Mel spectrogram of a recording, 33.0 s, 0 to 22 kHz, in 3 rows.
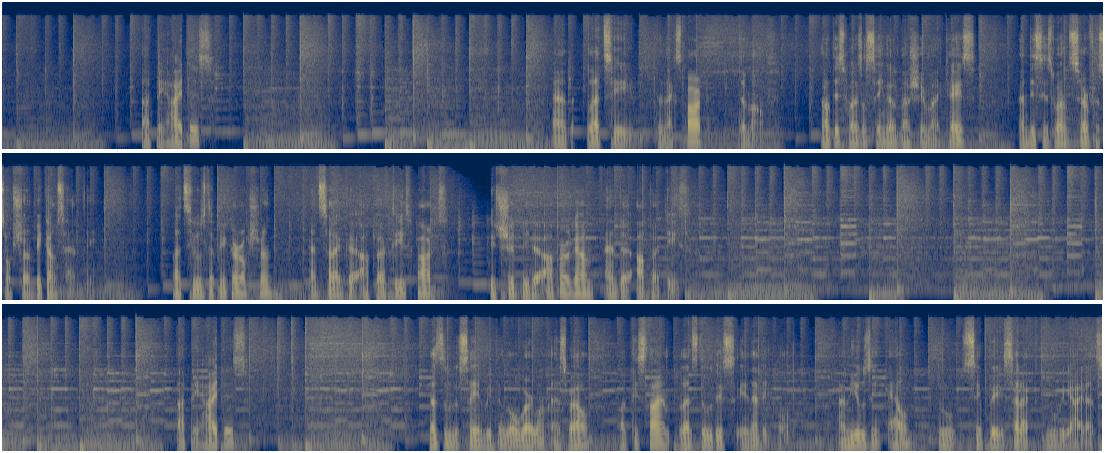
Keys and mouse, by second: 0.6 click, 1.0 drag, 1.6 click, 2.0 click, 3.4 click, 3.7 click, 4.2 click, 4.6 click, 5.2 shift+drag, 5.5 drag, 9.2 shift+middle click, 9.7 drag, 10.1 drag, 11.9 click, 13.1 click, 18.2 click, 18.4 click, 18.8 click, 18.9 click, 20.1 click, 21.9 Return, 23.6 drag, 25.1 click, 25.6 click, 26.2 click, 26.6 Tab, 27.1 middle click, 27.3 click, 28.5-30.8 typing, 31.8 click, 32.4 click.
